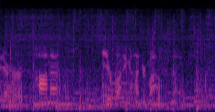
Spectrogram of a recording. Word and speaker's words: Hana: Her name is Hana. Rhymes with the city in Hawaii, but spelled like the Old Testament name Hannah. But it's Hana, and Hana is her name.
